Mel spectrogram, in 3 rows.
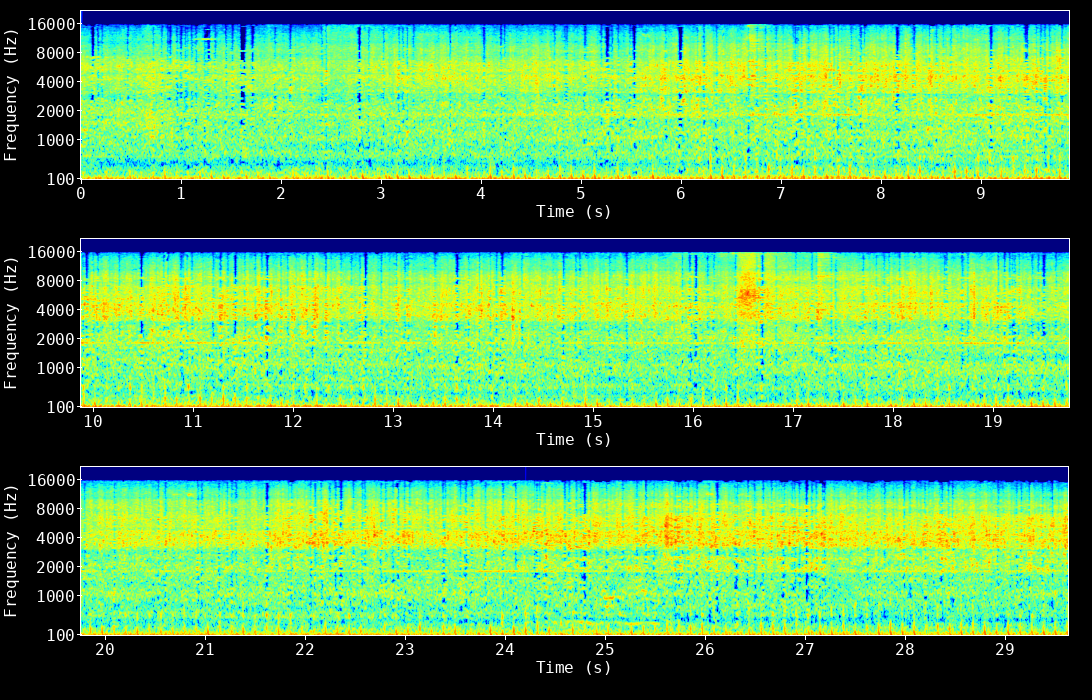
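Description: GE AC44CW diesel-electric locomotive's V16 engine working hard as it passes, a loud steady low rumble. It is running rich and blowing black smoke, which the uploader puts down to its turbochargers not working.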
